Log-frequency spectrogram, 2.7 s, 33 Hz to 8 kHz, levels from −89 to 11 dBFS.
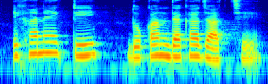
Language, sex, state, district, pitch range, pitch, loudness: Bengali, female, West Bengal, Cooch Behar, 205-230 Hz, 215 Hz, -17 LUFS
